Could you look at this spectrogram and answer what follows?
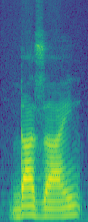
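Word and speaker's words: Dasein: embora ele seja tão importante quanto fenomenologia também Design da s e i n se escreve da Zen que é ser aí é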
